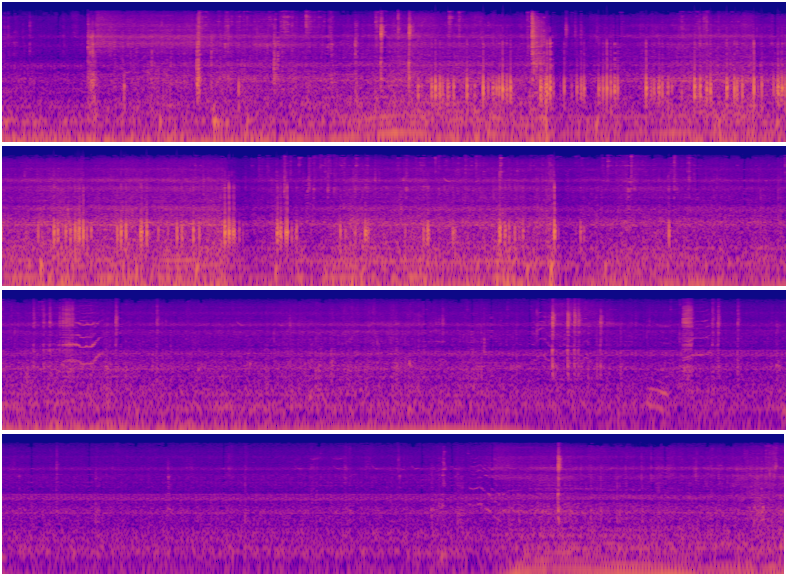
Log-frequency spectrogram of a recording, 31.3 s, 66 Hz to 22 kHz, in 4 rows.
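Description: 4x4 driving slowly over a rutted, muddy track: a low engine drone with rapid clattering knocks and rattles from the body and suspension through the first half. The drone drops and the rattling eases about two-thirds of the way in, then the engine picks up again near the end.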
